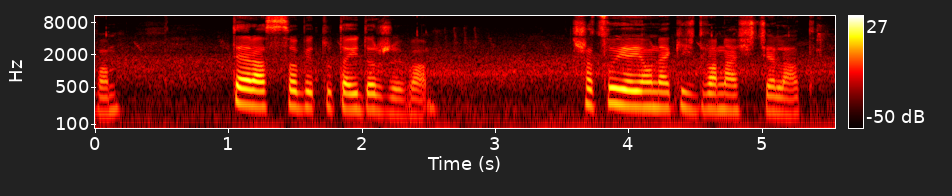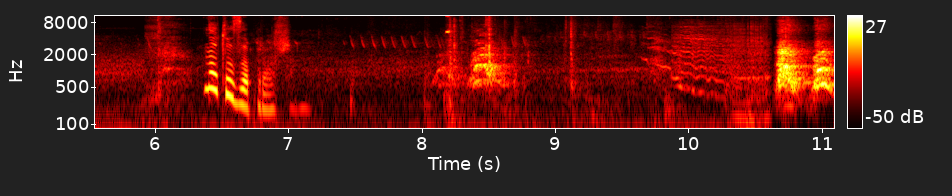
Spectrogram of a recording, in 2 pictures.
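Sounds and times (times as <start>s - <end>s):
speech: 0.0s - 0.3s, 1.0s - 2.7s, 3.6s - 7.3s
dog barking excitedly in greeting: 8.1s - 8.8s, 10.6s - 11.0s.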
